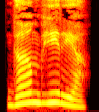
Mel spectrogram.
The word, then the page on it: ಗಾಂಭೀರ್ಯ: gāmbhīrya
